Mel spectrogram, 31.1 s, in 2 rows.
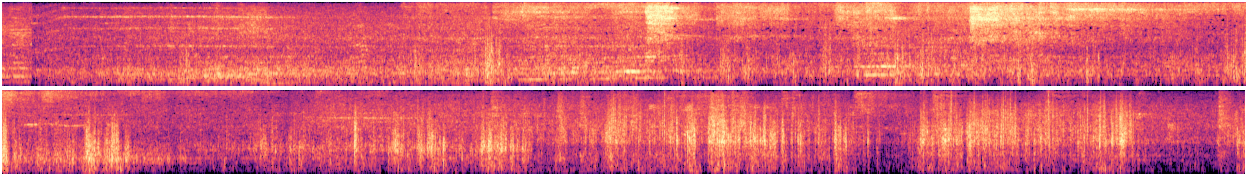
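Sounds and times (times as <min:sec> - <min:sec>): train wheel-on-rail rumble: 0:00.0 - 0:31.0
high wheel squeal: 0:06.0 - 0:17.4.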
